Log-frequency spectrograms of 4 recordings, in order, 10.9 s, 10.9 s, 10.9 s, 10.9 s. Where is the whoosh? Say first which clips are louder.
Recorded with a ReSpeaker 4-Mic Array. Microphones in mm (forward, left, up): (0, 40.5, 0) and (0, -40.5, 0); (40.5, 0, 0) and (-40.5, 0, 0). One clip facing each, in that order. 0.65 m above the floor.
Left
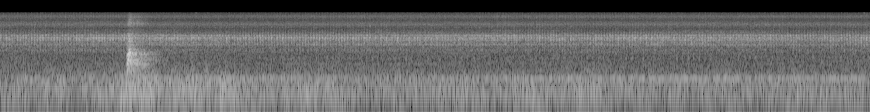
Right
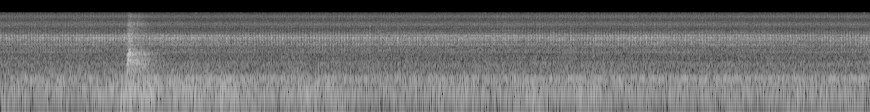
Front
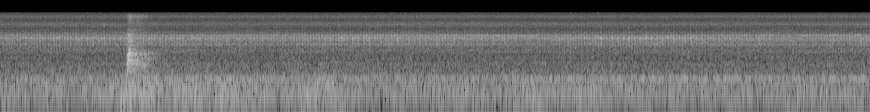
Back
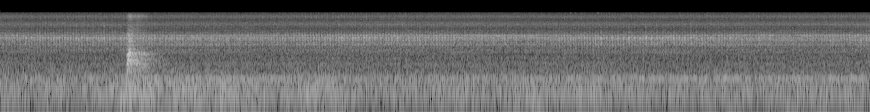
Left 3 dB, even; 80° left, 1.1 m.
